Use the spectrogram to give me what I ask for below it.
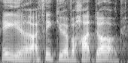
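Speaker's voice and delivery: plain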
